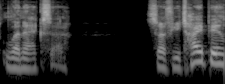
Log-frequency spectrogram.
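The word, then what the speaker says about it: Lenexa: It's pronounced Lanexa. So, if you type in Lanexa, Lanexa, Kansas.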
